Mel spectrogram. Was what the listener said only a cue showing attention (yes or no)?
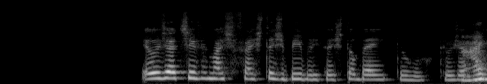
no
